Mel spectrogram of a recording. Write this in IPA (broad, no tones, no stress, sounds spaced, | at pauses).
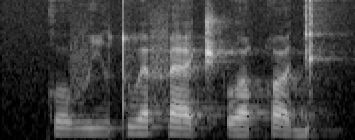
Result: k o v i tʷ æ f æ t͡ʃʼ o qʷ e ɡ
